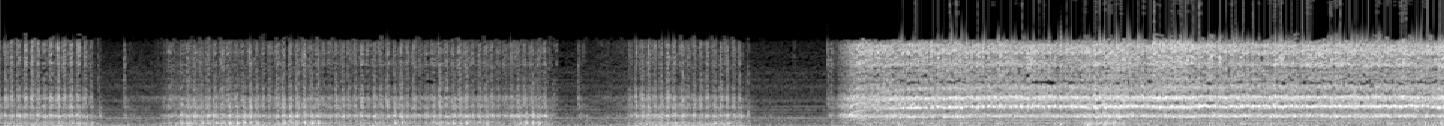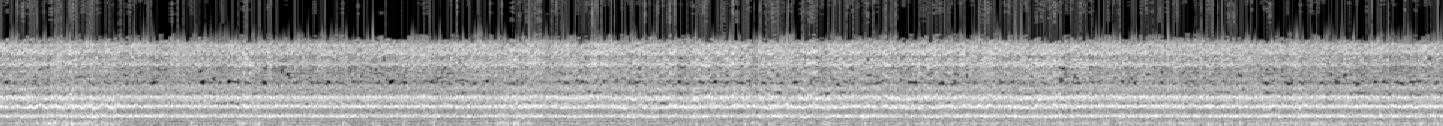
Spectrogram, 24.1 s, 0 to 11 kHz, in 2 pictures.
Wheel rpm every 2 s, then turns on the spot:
40, 50, 40, 90, 230, 230, 230, 230, 230, 230, 230, 230.
2-6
